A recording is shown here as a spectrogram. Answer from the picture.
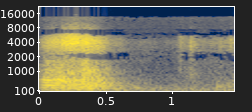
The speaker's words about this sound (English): This chair is breaking.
